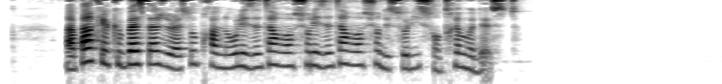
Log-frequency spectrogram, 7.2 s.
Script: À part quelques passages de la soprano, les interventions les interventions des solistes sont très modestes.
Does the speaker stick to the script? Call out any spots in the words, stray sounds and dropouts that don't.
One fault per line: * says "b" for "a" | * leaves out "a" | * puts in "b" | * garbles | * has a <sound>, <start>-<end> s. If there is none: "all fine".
all fine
